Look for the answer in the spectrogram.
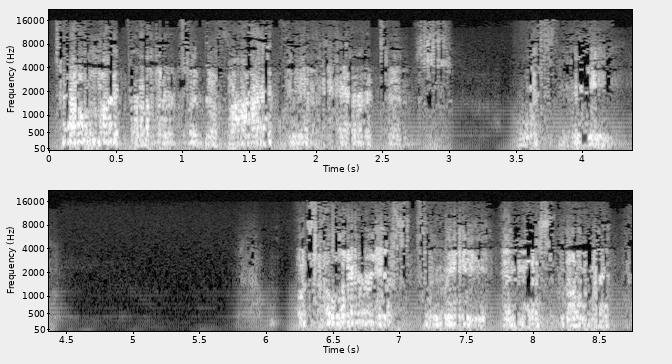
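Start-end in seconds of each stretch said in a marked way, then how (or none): none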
